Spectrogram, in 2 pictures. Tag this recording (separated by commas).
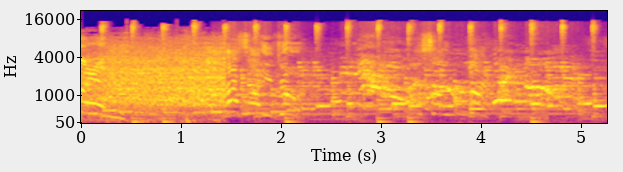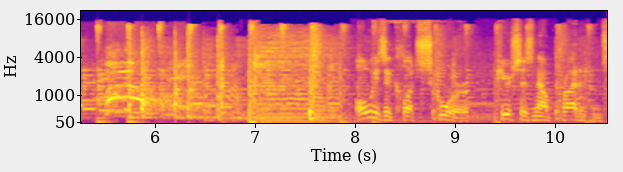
Speech, Music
